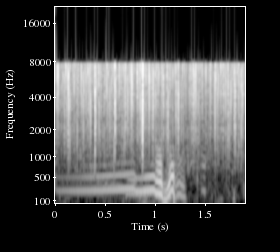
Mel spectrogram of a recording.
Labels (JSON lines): {"label": "biophony, cascading saw", "recorder": "SoundTrap 600 or HydroMoth"}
